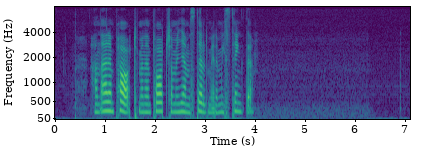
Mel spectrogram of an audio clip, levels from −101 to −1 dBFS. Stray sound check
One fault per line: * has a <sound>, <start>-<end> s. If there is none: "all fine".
all fine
